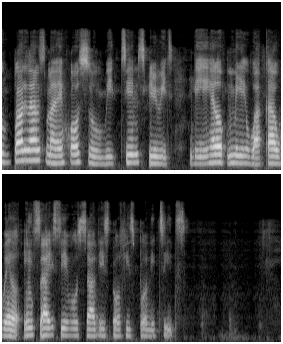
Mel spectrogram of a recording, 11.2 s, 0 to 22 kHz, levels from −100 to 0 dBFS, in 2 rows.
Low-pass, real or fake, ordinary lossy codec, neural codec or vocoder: none; fake; none; codec, 24 kHz, 1.5 kbps, HILCodec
